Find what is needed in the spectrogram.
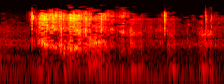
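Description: A bite into a sandwich, then chewing: about a second of crackling that fades away, with a single short click near the end.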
